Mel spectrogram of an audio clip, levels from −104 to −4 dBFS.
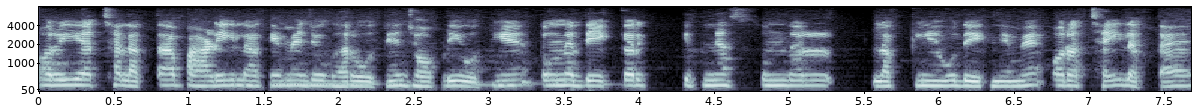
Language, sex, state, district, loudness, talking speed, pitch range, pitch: Hindi, female, Uttar Pradesh, Muzaffarnagar, -16 LUFS, 240 wpm, 185-200 Hz, 190 Hz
